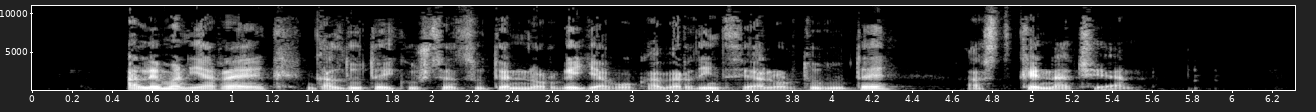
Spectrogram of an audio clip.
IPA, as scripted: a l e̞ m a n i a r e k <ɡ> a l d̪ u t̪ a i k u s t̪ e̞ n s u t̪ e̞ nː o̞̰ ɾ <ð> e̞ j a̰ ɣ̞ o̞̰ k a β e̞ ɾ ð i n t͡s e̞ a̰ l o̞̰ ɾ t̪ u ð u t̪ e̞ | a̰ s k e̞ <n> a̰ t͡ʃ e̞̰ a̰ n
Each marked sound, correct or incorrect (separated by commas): correct, incorrect, correct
